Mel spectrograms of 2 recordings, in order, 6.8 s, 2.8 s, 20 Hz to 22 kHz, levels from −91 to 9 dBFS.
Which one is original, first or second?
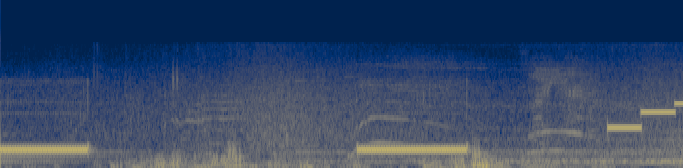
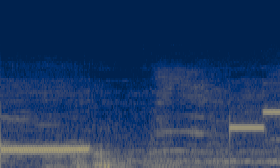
first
